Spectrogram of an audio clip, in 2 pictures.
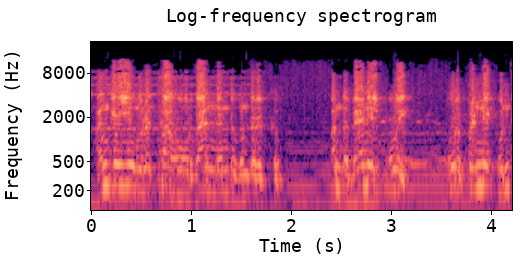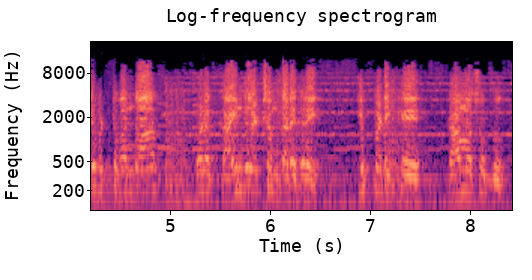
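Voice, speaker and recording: An actor voicing a scheming man's secret letter in a flat, hushed way, in a dubbed film. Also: sits high, a little fast, distant mic, over music, lightly acted. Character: scheming man whose secret letter is heard as a voice.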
